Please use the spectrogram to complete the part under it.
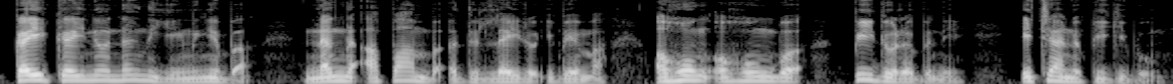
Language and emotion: Manipuri, neutral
